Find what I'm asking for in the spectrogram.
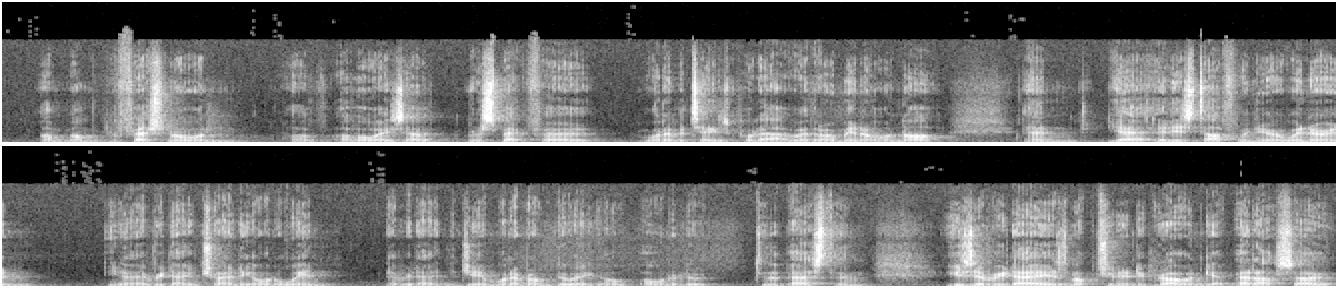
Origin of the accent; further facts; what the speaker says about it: Australia; growing up in Australia and you know, learning my trade there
